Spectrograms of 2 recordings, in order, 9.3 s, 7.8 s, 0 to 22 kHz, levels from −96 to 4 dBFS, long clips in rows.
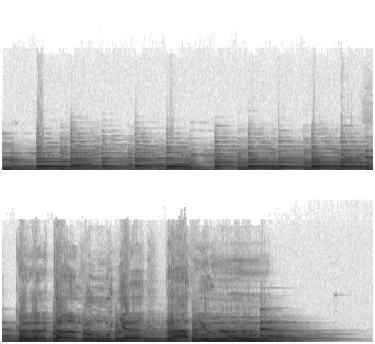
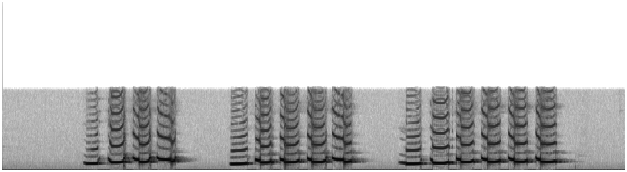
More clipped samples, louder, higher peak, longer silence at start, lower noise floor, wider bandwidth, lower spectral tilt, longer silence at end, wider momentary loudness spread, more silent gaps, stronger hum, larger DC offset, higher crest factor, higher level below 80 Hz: second, under 0.1% vs 8%; second, -15 LUFS vs -2 LUFS; about the same, -2 dBFS vs 0 dBFS; about the same, 0 s vs 0 s; first, -49 dBFS vs -24 dBFS; first, 14.5 kHz vs 11 kHz; first, -6.5 dB/octave vs 1 dB/octave; first, 0.6 s vs 0 s; about the same, 8 LU vs 7 LU; neither; neither; second, under 0.1% vs 0.7%; first, 12 dB vs 4 dB; second, -52 dBFS vs -26 dBFS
